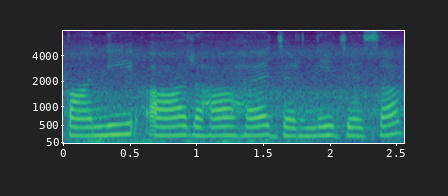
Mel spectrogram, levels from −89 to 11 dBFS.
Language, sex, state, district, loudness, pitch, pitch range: Hindi, female, Rajasthan, Bikaner, -16 LUFS, 230 Hz, 225-240 Hz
